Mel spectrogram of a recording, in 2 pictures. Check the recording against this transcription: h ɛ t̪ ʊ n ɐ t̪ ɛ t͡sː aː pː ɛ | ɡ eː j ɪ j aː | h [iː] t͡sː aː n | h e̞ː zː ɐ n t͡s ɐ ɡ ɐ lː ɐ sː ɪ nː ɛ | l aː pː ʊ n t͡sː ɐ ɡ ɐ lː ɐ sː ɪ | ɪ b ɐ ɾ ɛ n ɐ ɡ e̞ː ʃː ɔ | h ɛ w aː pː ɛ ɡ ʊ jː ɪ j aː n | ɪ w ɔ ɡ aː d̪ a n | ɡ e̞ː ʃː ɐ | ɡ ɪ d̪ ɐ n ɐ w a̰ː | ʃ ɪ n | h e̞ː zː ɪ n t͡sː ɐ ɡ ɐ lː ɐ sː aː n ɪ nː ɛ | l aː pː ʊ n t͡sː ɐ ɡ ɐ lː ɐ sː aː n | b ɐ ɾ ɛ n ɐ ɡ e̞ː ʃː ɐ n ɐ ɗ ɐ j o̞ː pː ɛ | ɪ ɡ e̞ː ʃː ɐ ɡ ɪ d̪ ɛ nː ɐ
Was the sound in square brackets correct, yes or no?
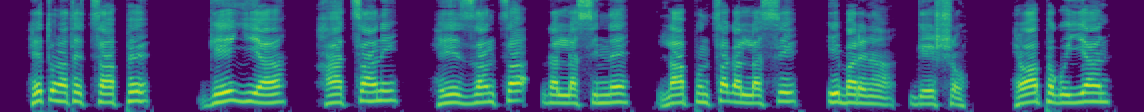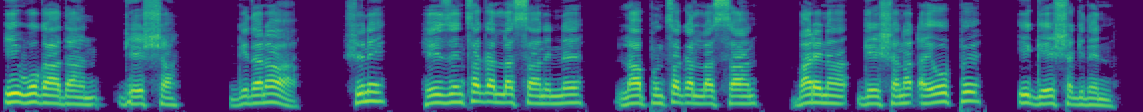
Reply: no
